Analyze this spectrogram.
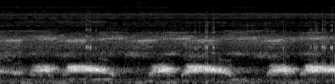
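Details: Master recording of spotted dove song for training birds: mellow low coos in paired phrases, repeated at a steady pace, over faint chirping of other birds and background hiss.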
